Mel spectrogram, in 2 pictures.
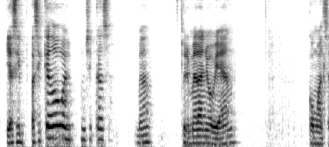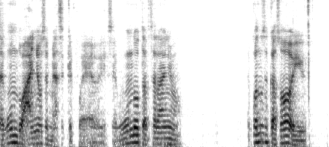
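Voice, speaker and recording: A man's fairly high voice with very wide pitch swings and long, frequent pauses. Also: moderate pace, big swings in loudness. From Durango, Mexico. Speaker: musician. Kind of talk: casual chat.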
